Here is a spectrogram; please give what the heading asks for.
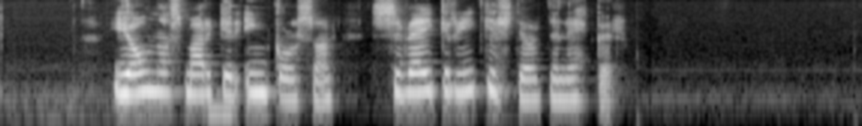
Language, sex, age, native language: Icelandic, female, 12, Icelandic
